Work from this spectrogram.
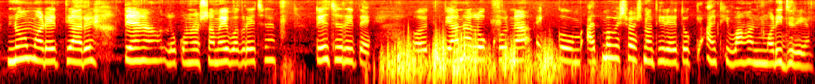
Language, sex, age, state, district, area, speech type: Gujarati, female, 18-30, Gujarat, Rajkot, rural, spontaneous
